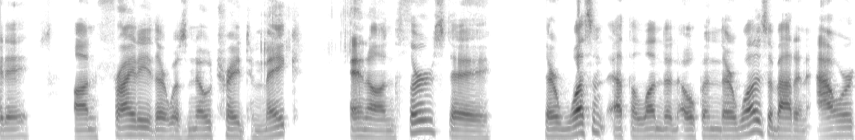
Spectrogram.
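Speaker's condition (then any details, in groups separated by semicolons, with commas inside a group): No condition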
